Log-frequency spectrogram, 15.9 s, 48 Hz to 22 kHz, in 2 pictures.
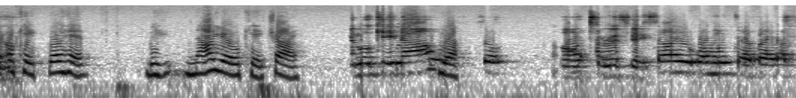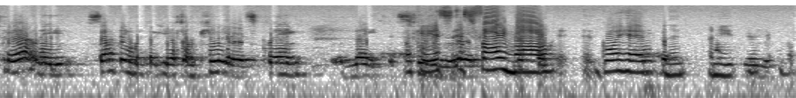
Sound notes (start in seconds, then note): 7.1 audio repeating back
